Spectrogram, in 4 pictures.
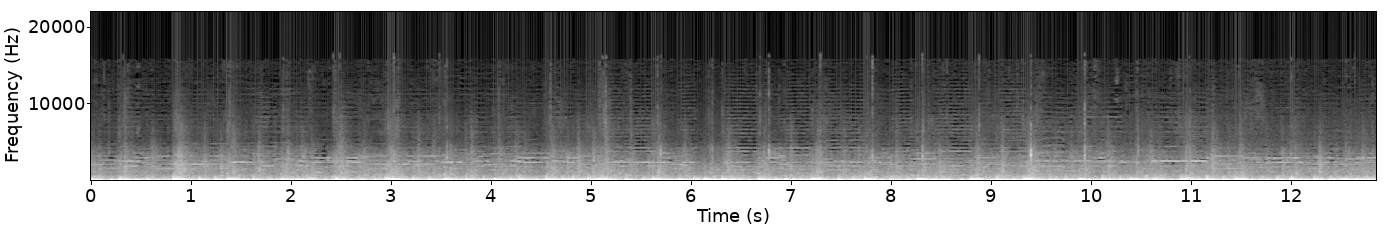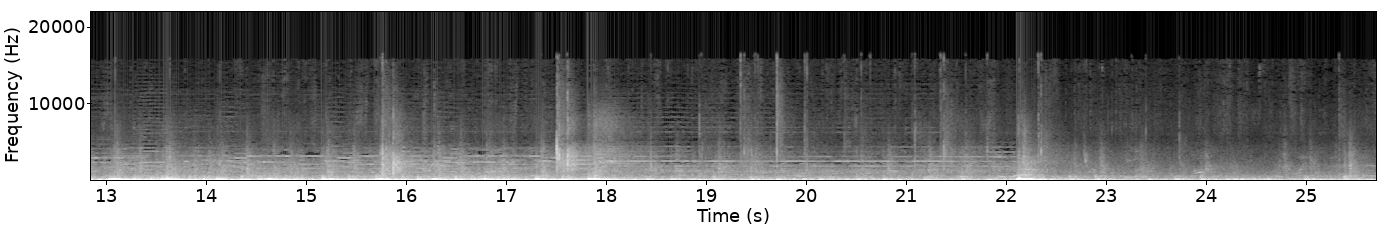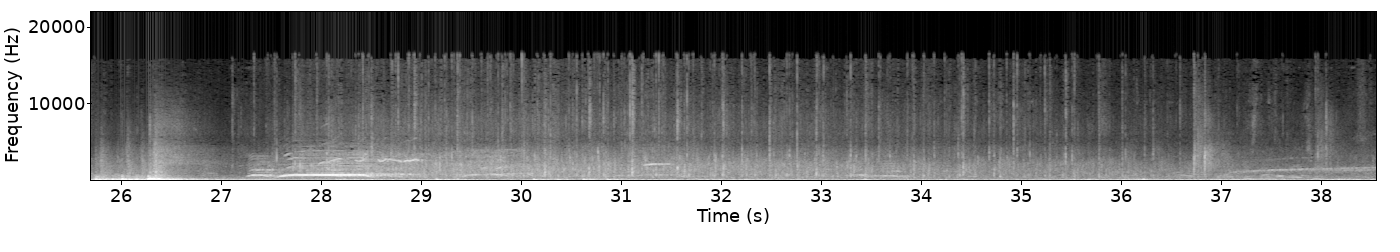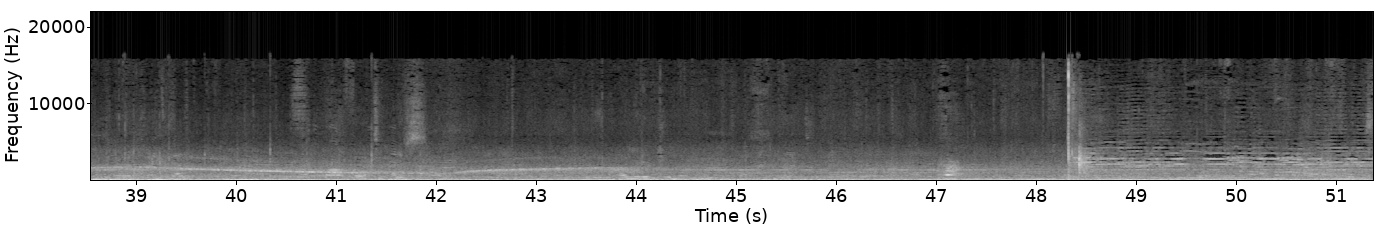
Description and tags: Musicians playing a traditional Scot tune with drums bagpipes, etc at The Mound, Edinburgh. Soundman OKM > Sony MD > iRiver H120
summer, street-musicians, field-recording, ambiance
